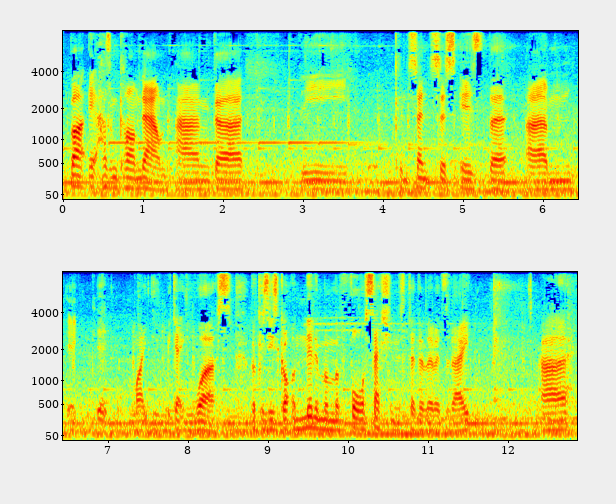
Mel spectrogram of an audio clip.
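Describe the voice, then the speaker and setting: A man's voice: medium pitch, fairly even intonation, a little slow, over loud music. A man in his thirties presenting a casual vlog to a camera at arm's length. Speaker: vlogger.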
